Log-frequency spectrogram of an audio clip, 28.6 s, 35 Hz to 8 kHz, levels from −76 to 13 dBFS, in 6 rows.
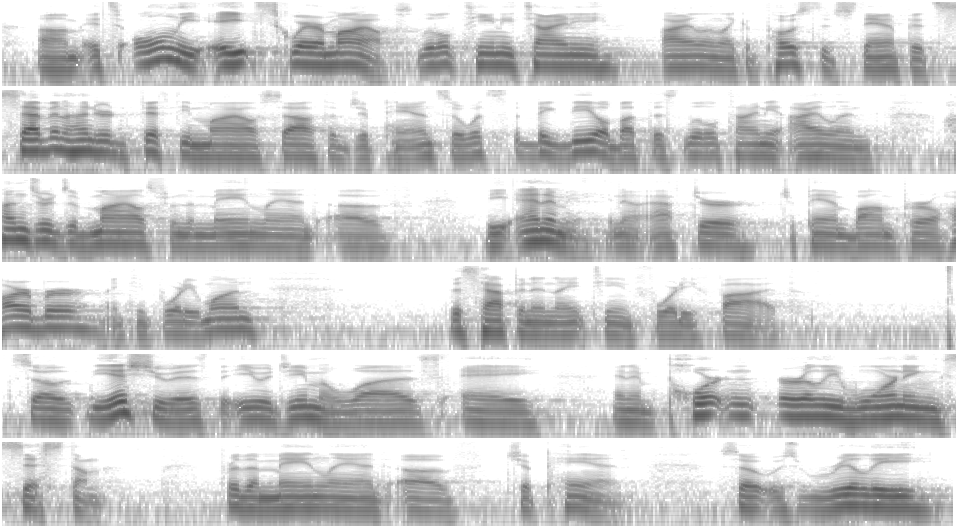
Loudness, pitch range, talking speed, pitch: -31 LUFS, 105-125 Hz, 155 wpm, 110 Hz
